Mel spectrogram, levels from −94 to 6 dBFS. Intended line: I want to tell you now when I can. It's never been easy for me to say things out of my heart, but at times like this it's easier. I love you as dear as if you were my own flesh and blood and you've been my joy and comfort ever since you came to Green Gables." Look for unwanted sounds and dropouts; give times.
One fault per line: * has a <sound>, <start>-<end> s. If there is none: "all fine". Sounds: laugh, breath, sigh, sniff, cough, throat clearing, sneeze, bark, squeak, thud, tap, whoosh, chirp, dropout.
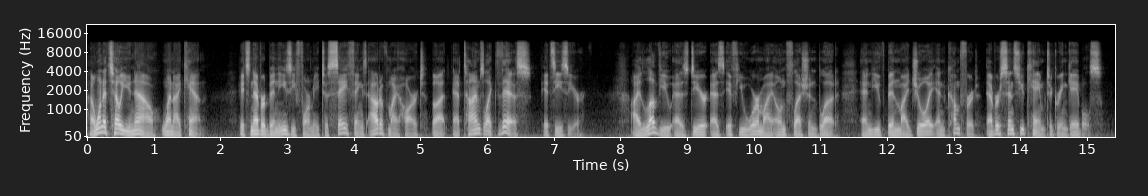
all fine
